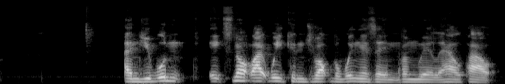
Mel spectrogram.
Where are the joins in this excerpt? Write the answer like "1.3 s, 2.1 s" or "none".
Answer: 4.0 s

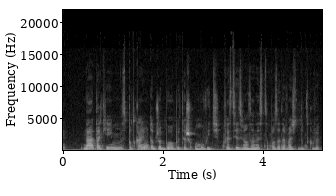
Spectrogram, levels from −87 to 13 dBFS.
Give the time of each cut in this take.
4.1 s

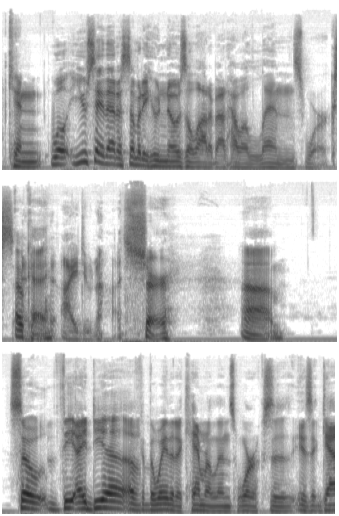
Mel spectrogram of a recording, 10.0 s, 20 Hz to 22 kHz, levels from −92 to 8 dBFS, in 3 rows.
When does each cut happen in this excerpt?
7.2 s, 8.1 s

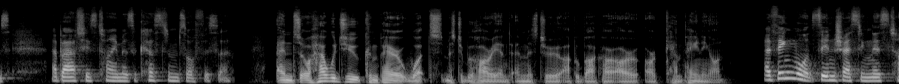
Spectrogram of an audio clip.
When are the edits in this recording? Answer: none

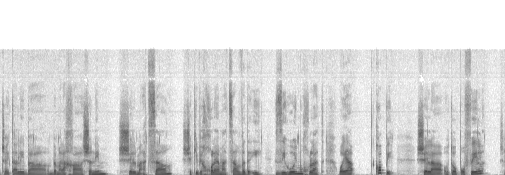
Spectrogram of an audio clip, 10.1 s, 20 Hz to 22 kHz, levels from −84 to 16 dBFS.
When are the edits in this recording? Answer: none

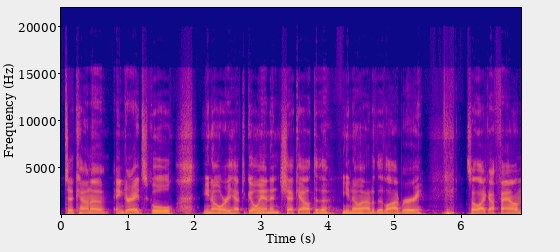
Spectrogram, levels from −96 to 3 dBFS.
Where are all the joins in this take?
4.2 s

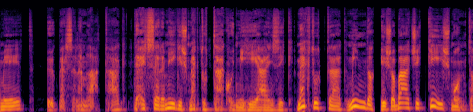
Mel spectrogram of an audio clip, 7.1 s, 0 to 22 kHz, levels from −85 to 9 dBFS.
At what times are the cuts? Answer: 1.9 s, 4.4 s, 5.6 s

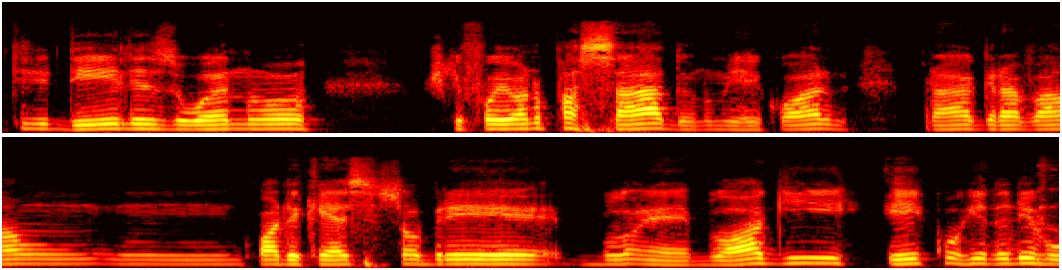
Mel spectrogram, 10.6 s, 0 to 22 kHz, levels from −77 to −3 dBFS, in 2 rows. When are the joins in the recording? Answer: none

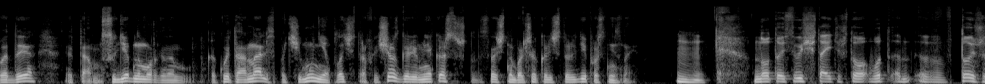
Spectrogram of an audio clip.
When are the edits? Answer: none

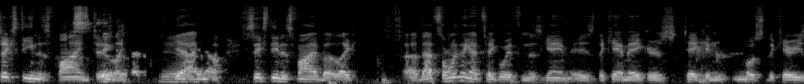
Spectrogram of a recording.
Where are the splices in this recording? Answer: 1.5 s

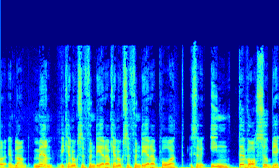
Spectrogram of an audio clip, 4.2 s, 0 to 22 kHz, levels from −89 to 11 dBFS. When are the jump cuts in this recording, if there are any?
1.6 s

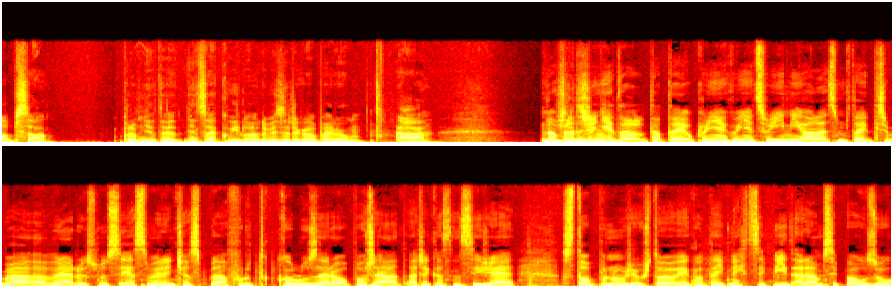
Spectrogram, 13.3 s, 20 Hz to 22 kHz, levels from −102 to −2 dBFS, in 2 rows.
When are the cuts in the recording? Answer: none

